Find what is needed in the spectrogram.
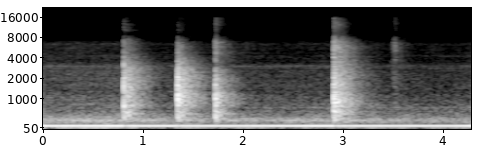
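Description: Knife chopping through raw chicken into a plastic cutting board: four sharp knocks, the loudest about a second and a half in, over a steady low hum.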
